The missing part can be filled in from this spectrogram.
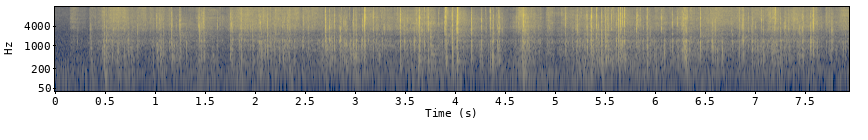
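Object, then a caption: Kraft paper bag. Fingertips and nails tap and scratch the sides and open top of a small, empty brown kraft paper lunch bag held upright on a table. The result is a dense stream of quick, bright crinkles and scratchy taps with almost no low end. Each sound stops at once, with no ring after it.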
